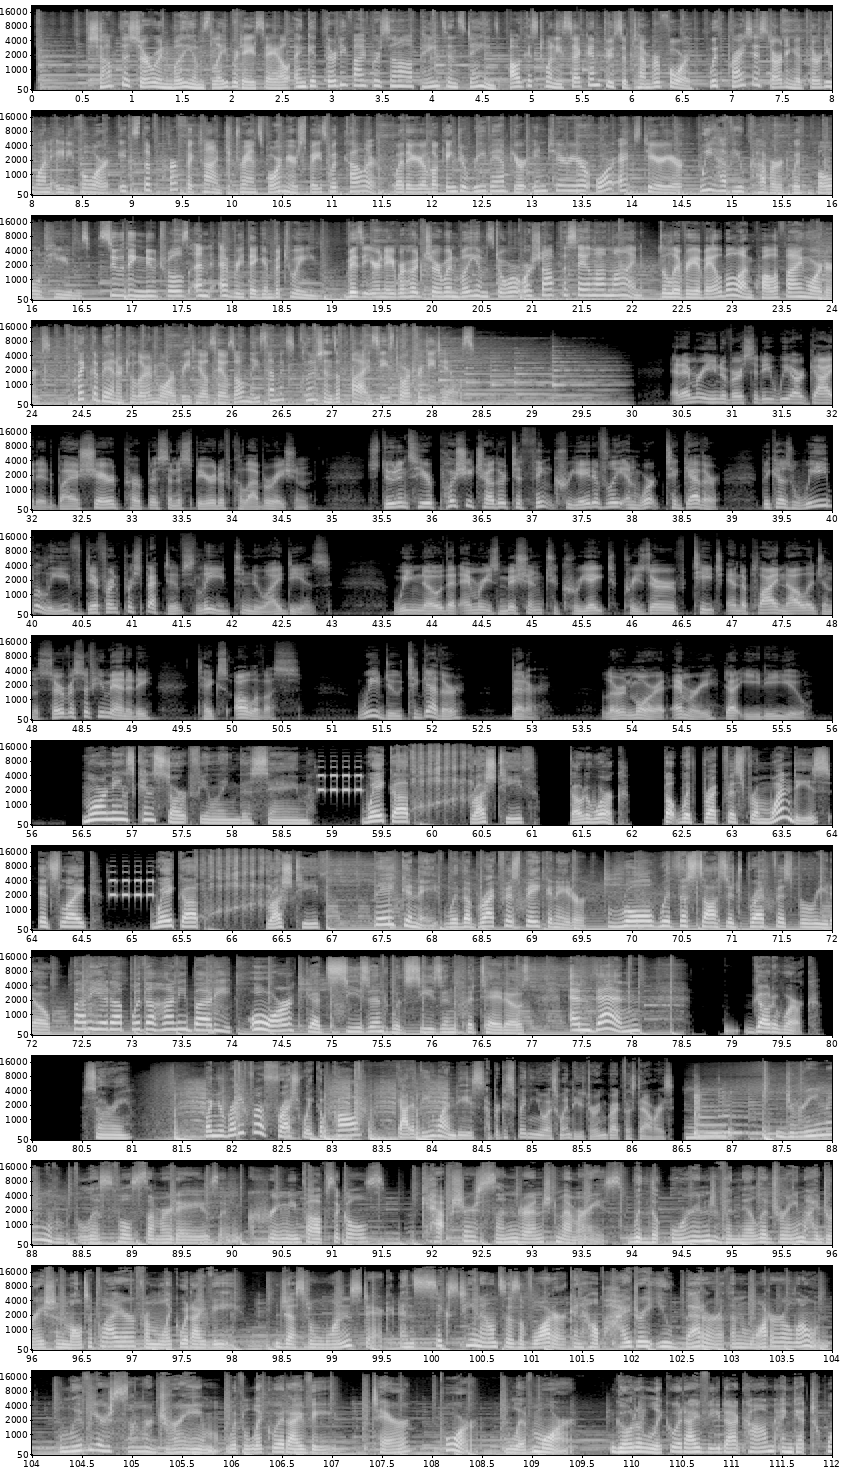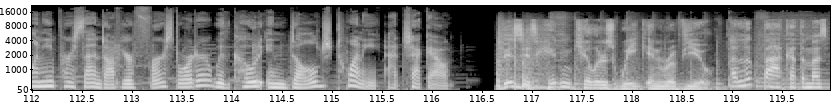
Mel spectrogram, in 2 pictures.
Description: Welcome to the "Week in Review," where we delve into the true stories behind this week's headlines.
